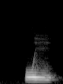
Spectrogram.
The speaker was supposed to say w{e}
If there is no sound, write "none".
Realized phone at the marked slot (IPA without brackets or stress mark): i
